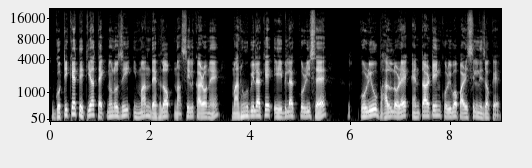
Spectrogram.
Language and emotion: Assamese, neutral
